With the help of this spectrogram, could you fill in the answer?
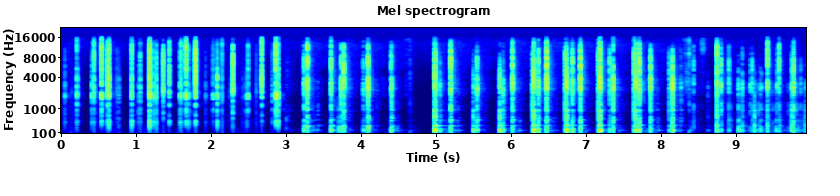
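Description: Long nails tap rapidly and irregularly on the plastic side of a large black whey protein tub with a red band as it is held and rotated. Each tap is a short, dry click over a hollow, low thud that dies away almost at once.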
